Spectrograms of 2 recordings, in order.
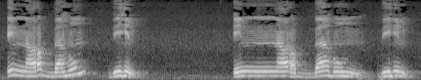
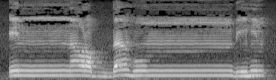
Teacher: صوت الميم يكون مستقلا عن صوت الباء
